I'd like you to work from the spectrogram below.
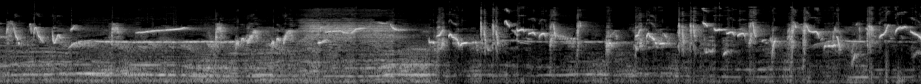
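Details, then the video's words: Female Oriental magpie-robin, a home-kept bird, singing to lure males: a long steady whistled note with sweeping upslurred phrases over it, then a rapid run of sharp chirps, buzzy notes and falling whistles, with a faint low drone underneath. "BURUNG KACER GACOR SPESIALIS RUMAHAN"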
